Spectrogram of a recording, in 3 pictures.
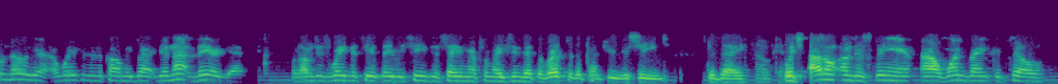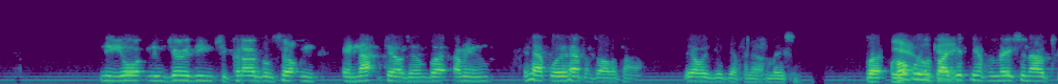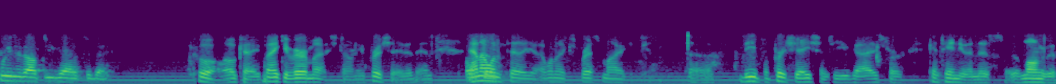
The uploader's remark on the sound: TNTSuperfantastic Conference Call.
